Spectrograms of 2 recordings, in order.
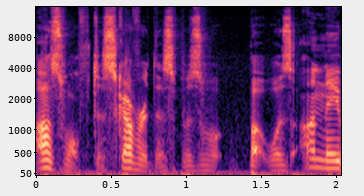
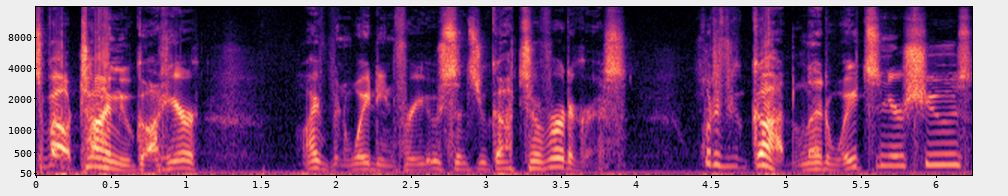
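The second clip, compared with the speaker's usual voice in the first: put-on old dwarf voice blurting it out; 4 semitones higher, 3 dB louder than usual. Game master voicing an old dwarf greeting the players at the door, blurting. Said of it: "he blurts".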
